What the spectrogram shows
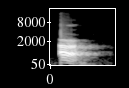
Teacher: Then number 10 which is a is described as short low central unrounded vowel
